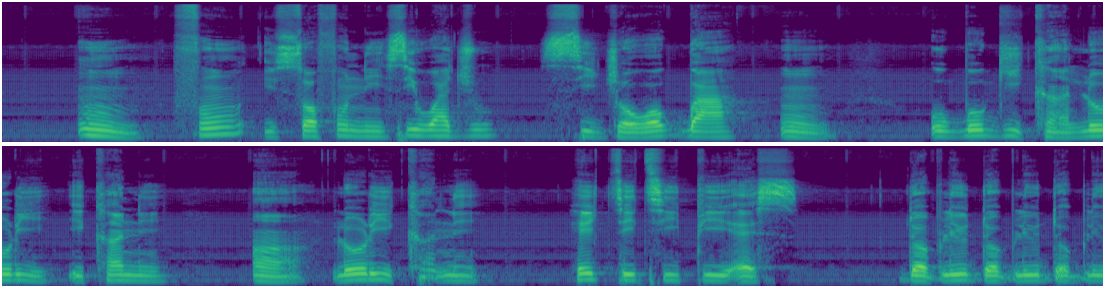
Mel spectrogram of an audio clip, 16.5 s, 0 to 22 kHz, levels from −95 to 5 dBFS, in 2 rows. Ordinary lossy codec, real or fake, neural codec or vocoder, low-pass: none; real; none; none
